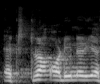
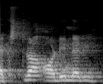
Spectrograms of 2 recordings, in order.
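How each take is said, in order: No difference in how they are said.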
